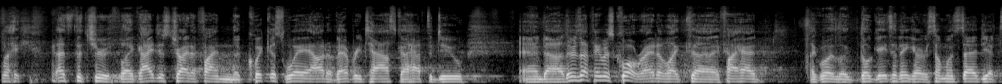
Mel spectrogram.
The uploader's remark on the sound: Live Host Panel from NOLA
